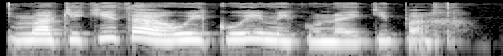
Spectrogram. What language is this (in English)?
Yanahuanca Pasco Quechua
